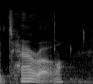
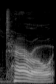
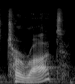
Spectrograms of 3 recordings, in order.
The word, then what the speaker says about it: Tarot: wonder and mystery now you may hear me pronounce Tarot as Tarot or taro actually either pronunciation is fine the only one that is not is Tirat that's what we leave bad vegetables to do so taro or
